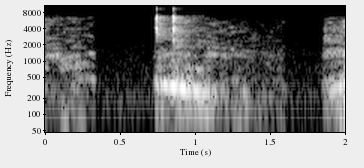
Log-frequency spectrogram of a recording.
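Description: Two quick clicks of a computer mouse button, a fraction of a second apart, about three quarters of a second in.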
